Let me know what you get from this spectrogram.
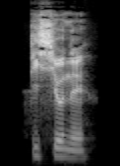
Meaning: to fission
- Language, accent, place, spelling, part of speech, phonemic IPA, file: French, France, Lyon, fissionner, verb, /fi.sjɔ.ne/, LL-Q150 (fra)-fissionner.wav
